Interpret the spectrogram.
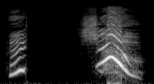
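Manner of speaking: huge high achoo; explosive sneeze; loud sneeze. A narrator's reading. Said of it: "His mother sneezed".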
